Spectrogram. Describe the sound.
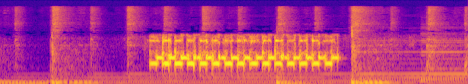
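A telephone rings once as a call is placed to the CIA, a single buzzing electronic ring burst set over a low, constant hum.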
